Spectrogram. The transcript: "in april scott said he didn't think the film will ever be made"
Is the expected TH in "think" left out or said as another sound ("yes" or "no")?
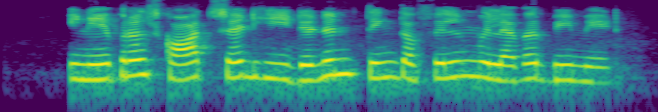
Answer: yes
